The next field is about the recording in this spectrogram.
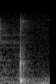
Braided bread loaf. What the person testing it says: when you tap on it with a spoon it does have a hollow sound to it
